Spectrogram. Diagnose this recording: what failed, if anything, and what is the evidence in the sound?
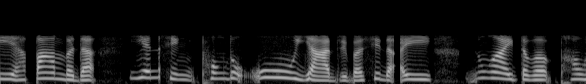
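CD skip at 1.6 s, a playback fault: roughly 10 ms of silence as the laser jumps tracks, then the speech resumes from another turn of the spiral.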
